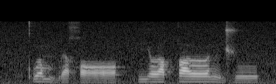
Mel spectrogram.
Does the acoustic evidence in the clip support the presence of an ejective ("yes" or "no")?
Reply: yes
